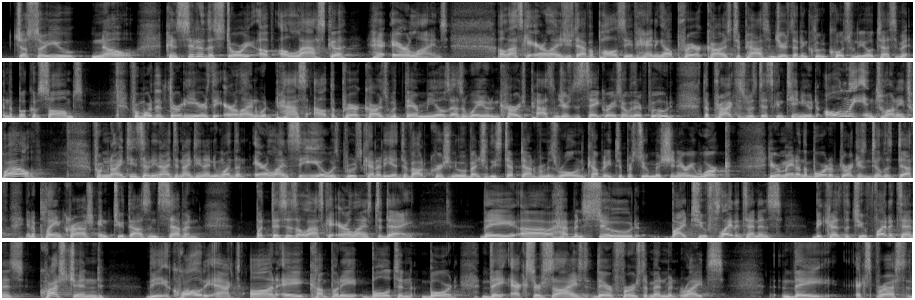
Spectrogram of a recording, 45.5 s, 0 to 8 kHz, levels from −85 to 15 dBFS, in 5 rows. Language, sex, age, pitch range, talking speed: English, male, 30-49, 140-175 Hz, 200 wpm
